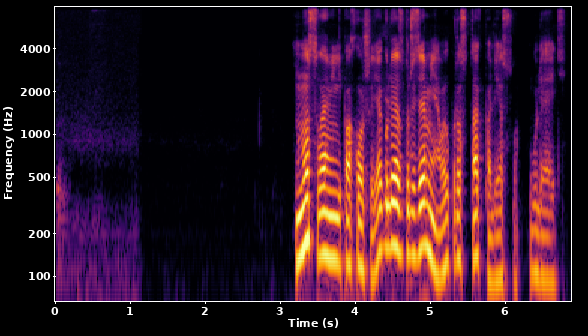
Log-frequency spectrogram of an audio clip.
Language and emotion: Russian, neutral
